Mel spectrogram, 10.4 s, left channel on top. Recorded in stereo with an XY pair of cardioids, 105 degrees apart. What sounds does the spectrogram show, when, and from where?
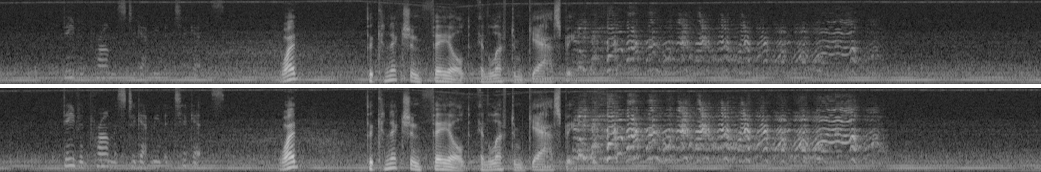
0.6 s a woman speaking: 55° right
2.8 s a man speaking: 20° right
5.7 s laughter: 65° right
